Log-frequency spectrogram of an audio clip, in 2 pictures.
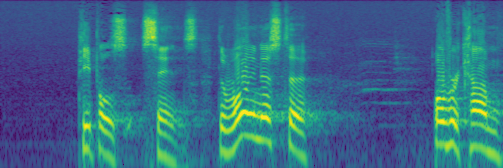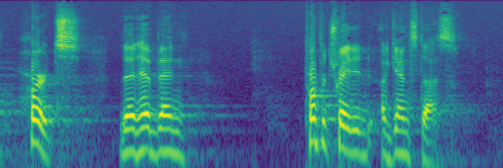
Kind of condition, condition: setting, large echoing room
